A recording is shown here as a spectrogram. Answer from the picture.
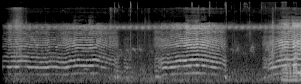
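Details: Domestic goat, a young female giving birth for the first time in a backyard, bleating in long wavering harmonic cries, three drawn-out calls across six seconds, with a steady high electronic tone behind.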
